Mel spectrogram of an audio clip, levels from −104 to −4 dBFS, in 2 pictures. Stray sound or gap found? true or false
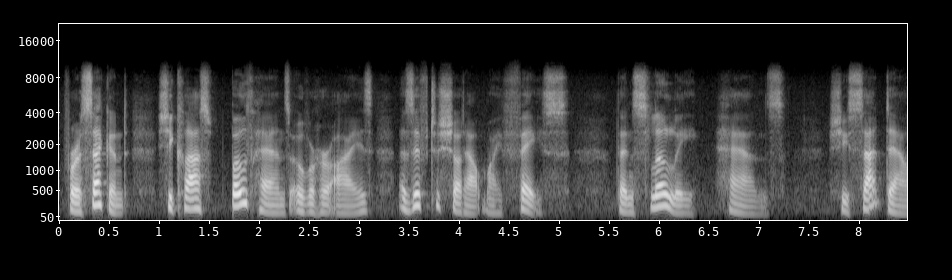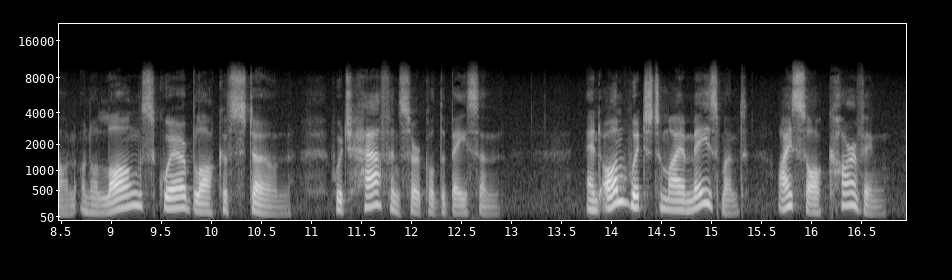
false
